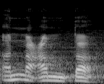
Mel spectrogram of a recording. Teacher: ان پر نون ساکن کا اظہار ہوگا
